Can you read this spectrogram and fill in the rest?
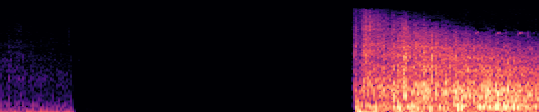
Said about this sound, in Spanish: El disparo sonó y los vecinos del barrio se presinaron pidiendo a Dios que ningún conocido fuera blanco del proyectil.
